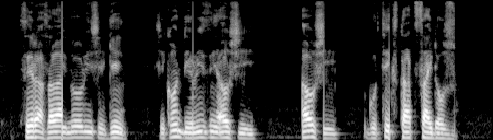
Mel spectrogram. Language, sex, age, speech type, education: Nigerian Pidgin, male, 30-45, spontaneous, tertiary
